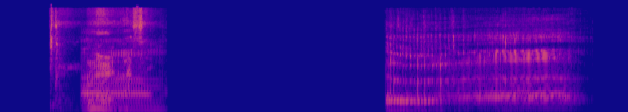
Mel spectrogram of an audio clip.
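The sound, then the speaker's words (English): Two loud burps separated by a few seconds of silence: a short guttural one near the start, then a longer, drawn-out rumbling belch that trails off. “Yeah, I've been burping a lot tonight.”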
